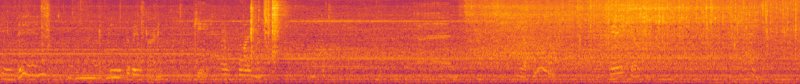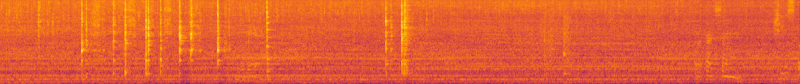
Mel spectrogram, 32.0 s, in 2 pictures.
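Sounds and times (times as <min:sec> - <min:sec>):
omelette sizzling in a pan: 0:09.2 - 0:32.0
utensil tapping and scraping pan: 0:17.6 - 0:20.6.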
